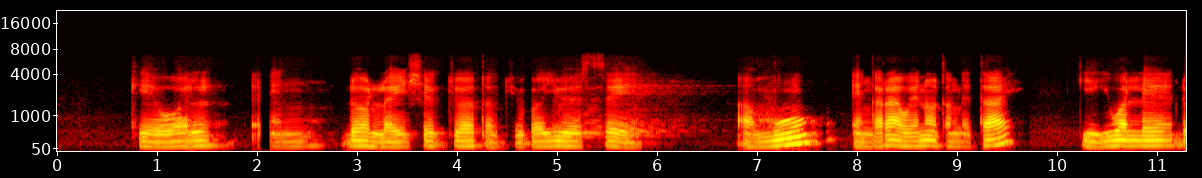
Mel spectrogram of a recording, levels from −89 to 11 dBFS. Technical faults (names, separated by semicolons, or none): time-stretched section; lost AMR speech frames; feedback echo between two devices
